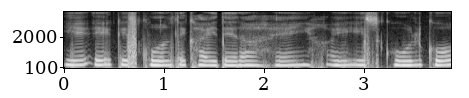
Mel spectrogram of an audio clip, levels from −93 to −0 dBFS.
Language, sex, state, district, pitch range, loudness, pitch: Urdu, female, Bihar, Kishanganj, 220-235 Hz, -16 LUFS, 230 Hz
